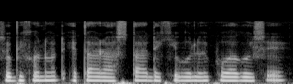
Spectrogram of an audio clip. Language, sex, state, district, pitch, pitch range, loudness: Assamese, male, Assam, Sonitpur, 180 Hz, 175-185 Hz, -15 LUFS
